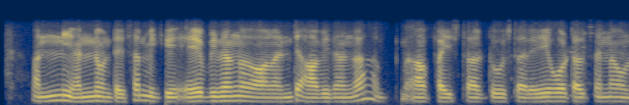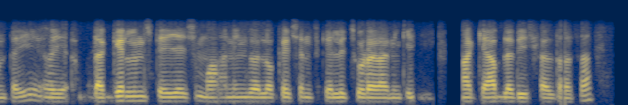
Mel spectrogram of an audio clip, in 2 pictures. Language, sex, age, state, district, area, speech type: Telugu, male, 18-30, Telangana, Sangareddy, urban, conversation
